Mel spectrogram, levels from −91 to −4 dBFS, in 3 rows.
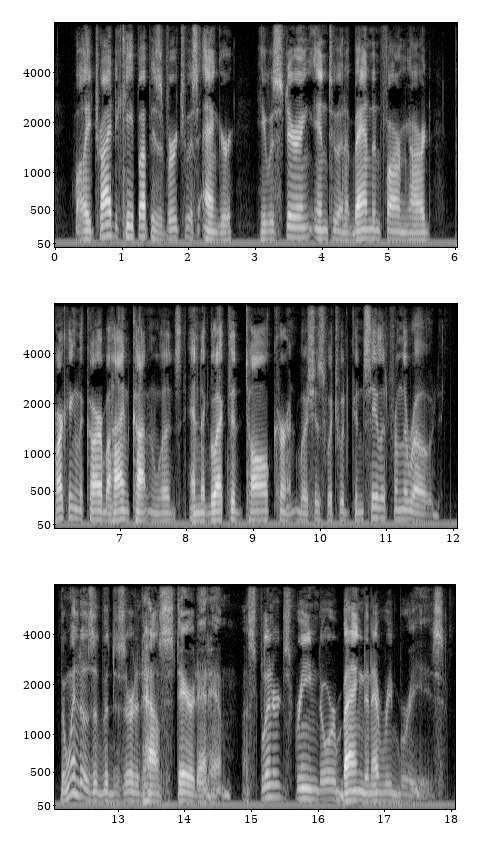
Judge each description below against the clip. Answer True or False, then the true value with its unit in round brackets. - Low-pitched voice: True (115 Hz)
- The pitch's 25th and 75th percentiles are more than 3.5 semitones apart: False (3.0 semitones)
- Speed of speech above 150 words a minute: True (165 wpm)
